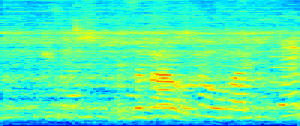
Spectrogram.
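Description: Speech only: a person talking in conversation, with no other sound standing out.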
